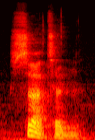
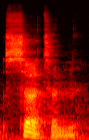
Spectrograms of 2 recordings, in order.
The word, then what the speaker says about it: certain: continue curtain and certain the AI sounds a bit like e in these two words curtain certain the reason is the stress is on the first syllable so the second syllable tends to get contracted down a bit and in this case it's a little bit like an e curtain certon whereas these two captain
